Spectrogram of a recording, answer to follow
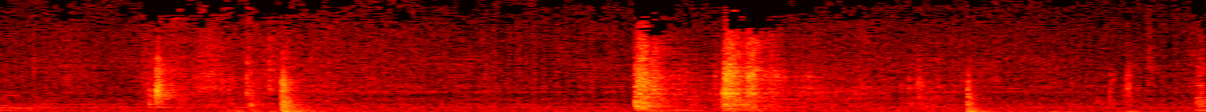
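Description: Kitchen oven door being opened and shut as a metal loaf pan goes in to bake: a handful of separate clunks and knocks, about five, spread over several seconds above a faint steady hum.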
